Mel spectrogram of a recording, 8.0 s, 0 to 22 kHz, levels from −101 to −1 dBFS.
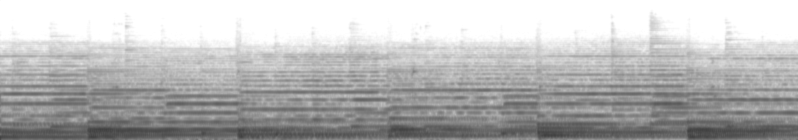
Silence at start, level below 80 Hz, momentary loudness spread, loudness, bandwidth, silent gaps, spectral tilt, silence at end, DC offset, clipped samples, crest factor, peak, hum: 0 s; -58 dBFS; 7 LU; -31 LUFS; 6.6 kHz; none; -9.5 dB/octave; 0 s; under 0.1%; under 0.1%; 16 dB; -14 dBFS; none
